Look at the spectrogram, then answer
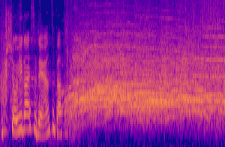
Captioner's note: cheers and applause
